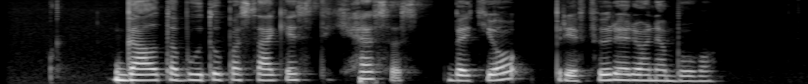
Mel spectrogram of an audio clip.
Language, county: Lithuanian, Marijampolė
